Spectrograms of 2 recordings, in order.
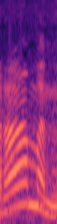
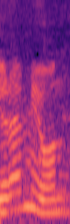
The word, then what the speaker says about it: рамен: кто-то писал в комментарии рамён правильно называть на самом деле правильно Рамен но есть и рамён тоже китайских иероглифов мянь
